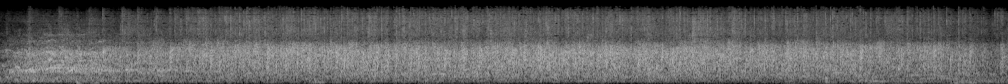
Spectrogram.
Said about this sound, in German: Jetzt haben nur die Männer klatscht, gell?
